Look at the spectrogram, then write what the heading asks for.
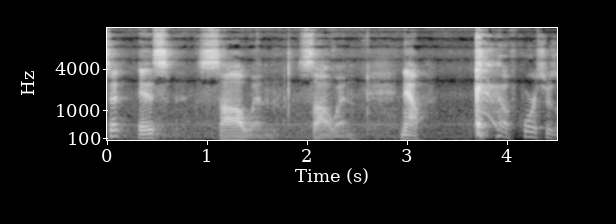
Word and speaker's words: Samhuinn: the word itself so sawin saw when the interesting thing about the way it's pronounced is it's actually a scottish gaelic word apparently and the mh actually makes a w sound or if it's at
